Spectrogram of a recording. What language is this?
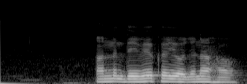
Bhojpuri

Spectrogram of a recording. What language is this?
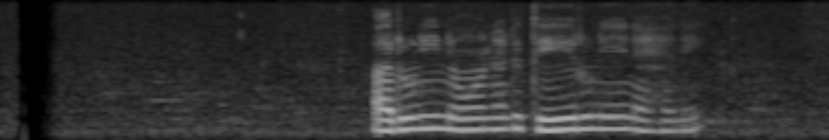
Sinhala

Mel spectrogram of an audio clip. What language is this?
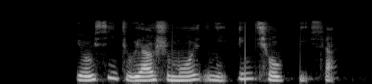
Chinese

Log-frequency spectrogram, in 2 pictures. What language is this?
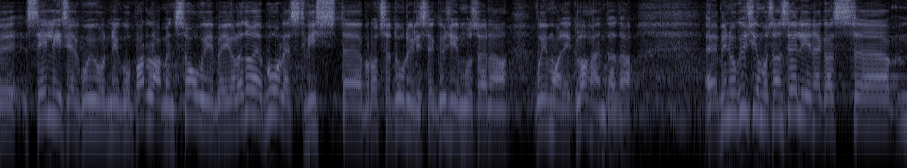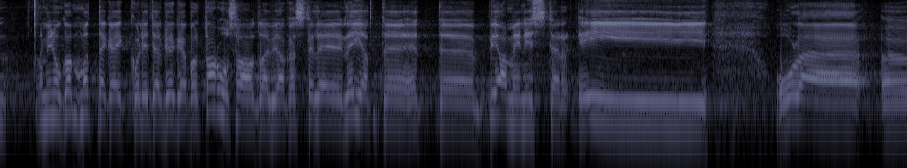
Estonian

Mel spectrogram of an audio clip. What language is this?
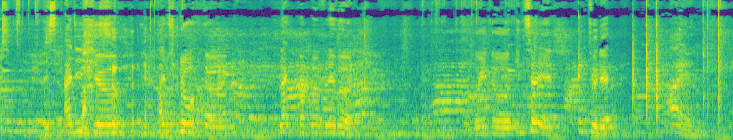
Malay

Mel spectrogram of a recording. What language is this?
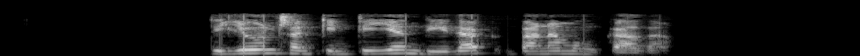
Catalan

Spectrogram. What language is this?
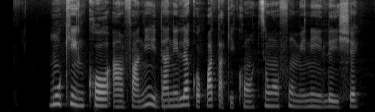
Yoruba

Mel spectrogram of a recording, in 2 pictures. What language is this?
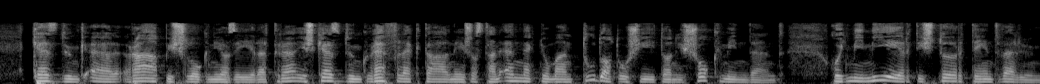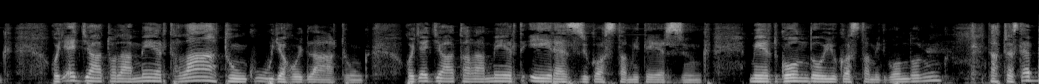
Hungarian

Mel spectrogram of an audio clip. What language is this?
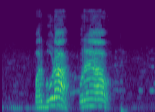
Sansi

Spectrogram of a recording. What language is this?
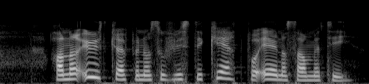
Norwegian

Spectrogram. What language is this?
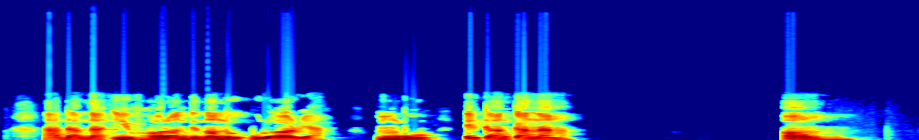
Igbo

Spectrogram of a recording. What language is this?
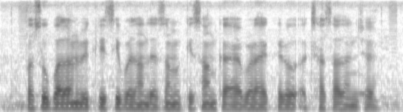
Maithili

